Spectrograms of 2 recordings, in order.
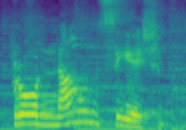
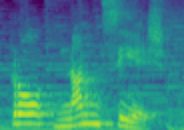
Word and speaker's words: pronunciation: a lot of people end up pronouncing this word pronunciation however the correct pronunciation is pronunciation now we'll talk about words that are often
